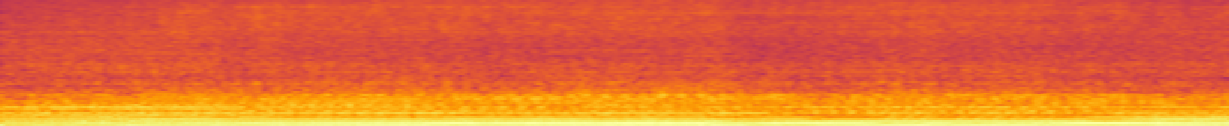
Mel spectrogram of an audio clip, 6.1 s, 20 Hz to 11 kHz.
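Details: 2012 Chevrolet Camaro V6 after alternator and serpentine belt replacement, idling while charging is checked: smooth, even low hum at a steady pitch with no knocks, ticks or squeals, a normal idle.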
